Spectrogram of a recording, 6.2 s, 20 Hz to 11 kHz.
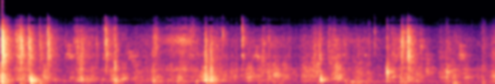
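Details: Two dogs at play: Riley, a 3-year-old Staffy cross Mastiff, and Marley, a nearly 6-month-old Staffy cross Siberian Husky. Short, irregular bursts of whimpers and yips with scuffling noise, sharpest near the start and around the middle.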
